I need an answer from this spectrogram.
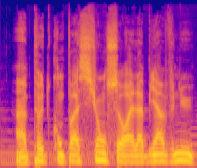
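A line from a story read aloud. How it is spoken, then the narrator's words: Growl. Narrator (French): gronda la libellule arc-en-ciel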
